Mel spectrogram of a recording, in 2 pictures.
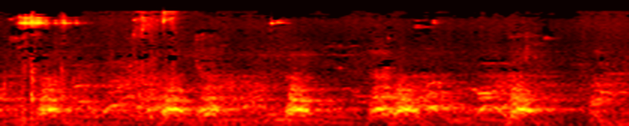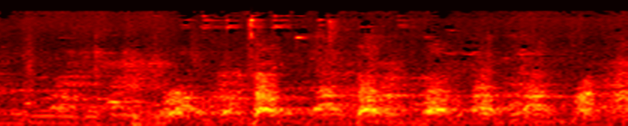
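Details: Alaskan Husky sled dogs at Snowhook Adventures in Willow, Alaska, barking in short repeated bursts roughly every half second to second, a chorus of several dogs with faint human voices mixed in.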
